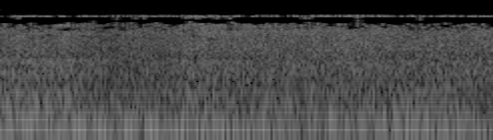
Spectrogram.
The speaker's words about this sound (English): I always get concerned when those helicopters go over. It nearly always means that there's something very serious happening at the hospital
